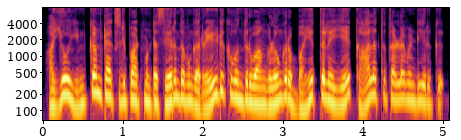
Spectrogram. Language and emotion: Tamil, fearful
